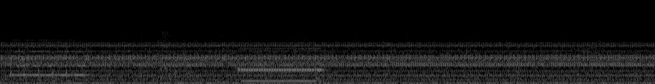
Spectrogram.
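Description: Steady electrical hum and hiss, broken by two short steady tones: one during the first second, and a second, pitched higher with a low tone under it, lasting under a second about two and a half seconds in.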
